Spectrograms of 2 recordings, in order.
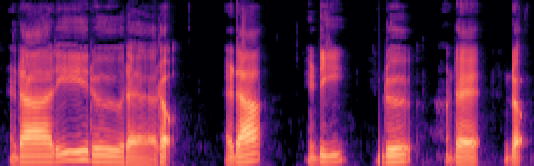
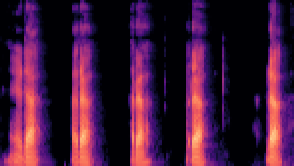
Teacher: aunque sea la fila de la R, se pronuncia como una R muy flojita.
